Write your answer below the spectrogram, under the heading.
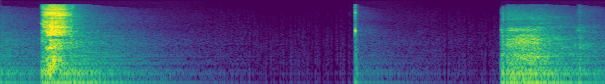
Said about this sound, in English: Can you tell I'm, like, fighting a sneeze?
